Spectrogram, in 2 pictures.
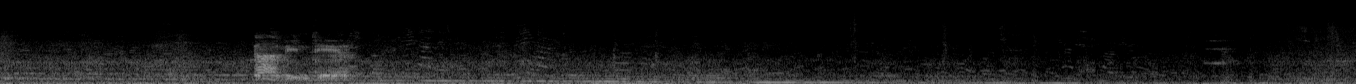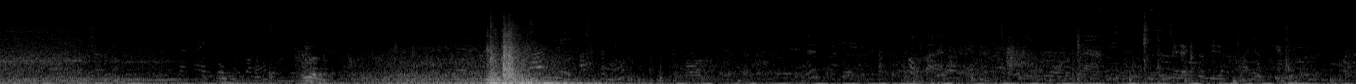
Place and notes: {"title": "Budapest, Metro - Drive to the airport", "date": "2016-12-04 15:01:00", "description": "The metro is driving into the station, entering the metro, the ride from Deak Ferenc Ter to the last station in the direction to the airport. Tascam DR-100, recorded with the build in microphone.", "latitude": "47.50", "longitude": "19.05", "altitude": "109", "timezone": "GMT+1"}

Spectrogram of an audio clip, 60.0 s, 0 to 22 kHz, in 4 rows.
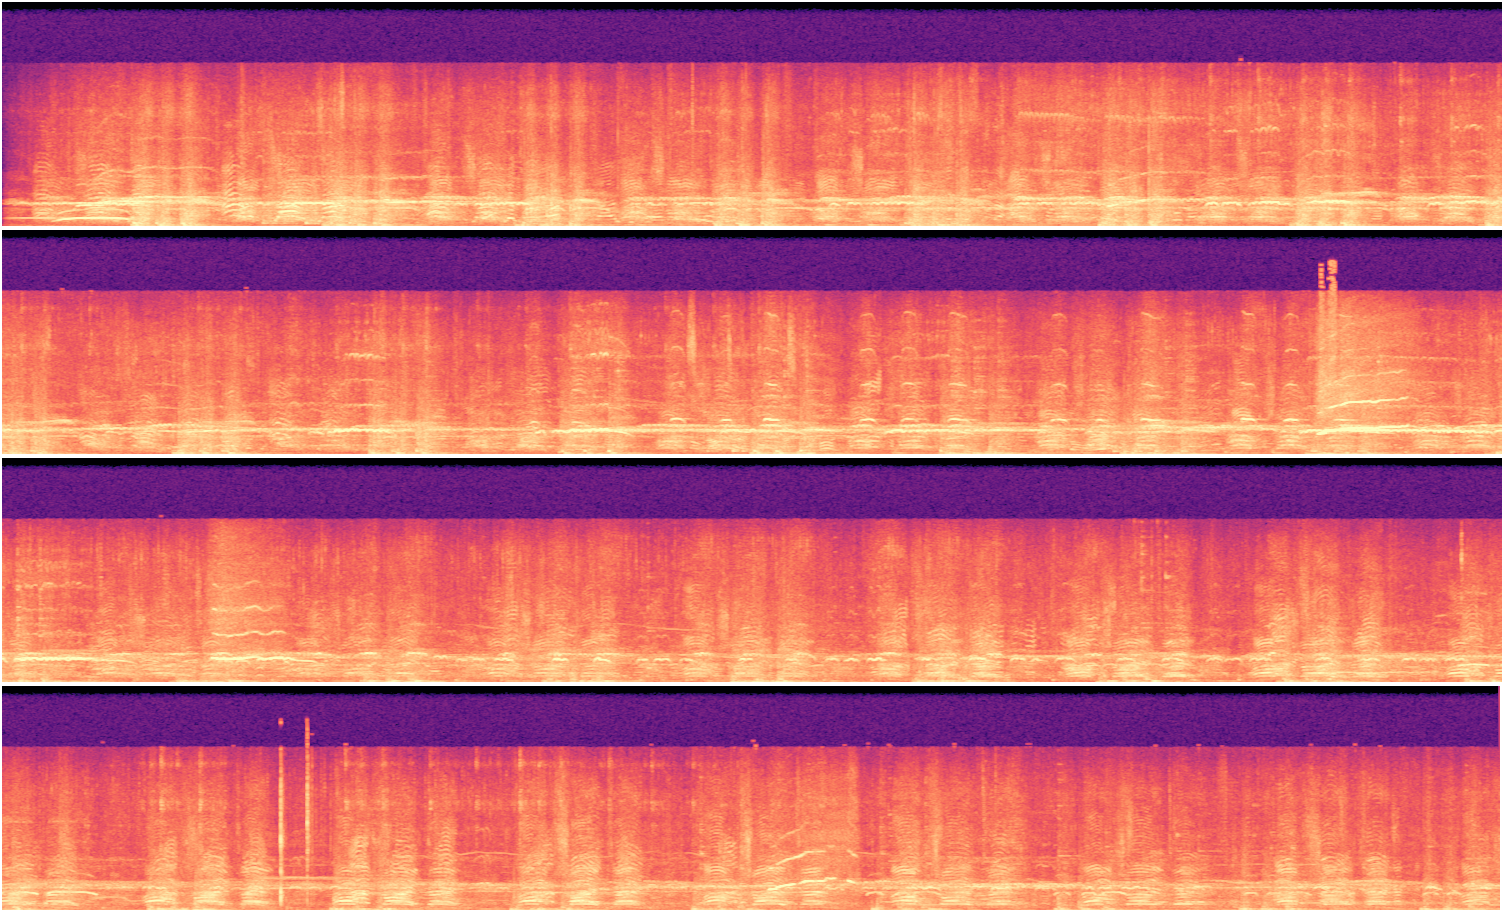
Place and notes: {"title": "berlin, klingelhöferstr. - anti nuclear power protests in front of conservative party CDU headquarter", "date": "2011-03-26 13:30:00", "description": "anti nuclear demo passing the headquarter of the conservative party CDU, volume rising...", "latitude": "52.51", "longitude": "13.35", "altitude": "38", "timezone": "Europe/Berlin"}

